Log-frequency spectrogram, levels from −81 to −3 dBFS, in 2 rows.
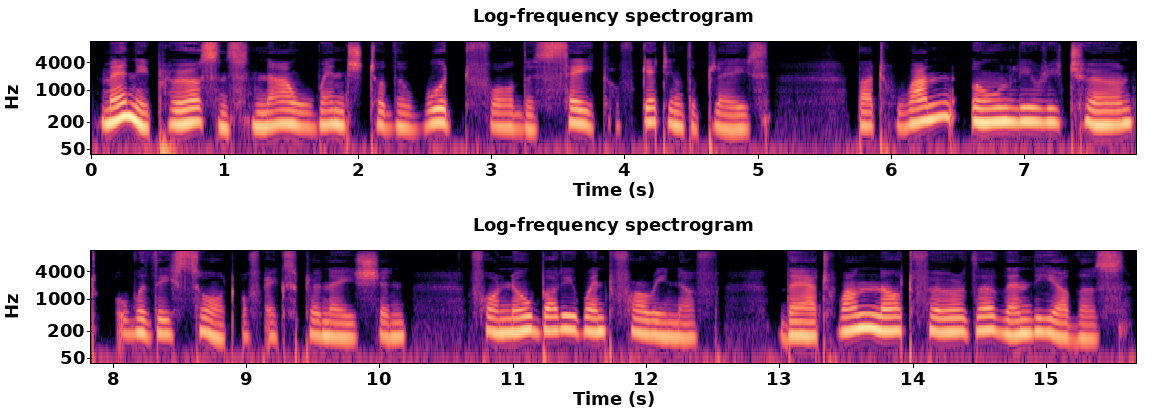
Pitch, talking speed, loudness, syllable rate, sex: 180 Hz, 135 wpm, -19 LUFS, 3.9 syllables/s, female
